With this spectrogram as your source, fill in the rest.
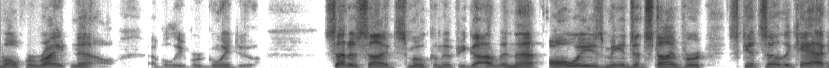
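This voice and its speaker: A man's voice: medium pitch, fairly bright tone, dry recording, studio quality. An older American man with a Midwestern accent, hosting a casual livestream with folksy, musing, wry commentary. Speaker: livestream host.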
